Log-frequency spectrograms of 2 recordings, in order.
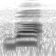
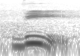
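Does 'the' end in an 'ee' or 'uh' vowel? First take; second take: uh; ee. First: The vowel is a short, weak 'uh'. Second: The vowel is a long 'ee'. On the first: The speaker calls it wrong. "前面的定冠词我们不能读成the" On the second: The speaker calls it right. "而应该读成the"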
